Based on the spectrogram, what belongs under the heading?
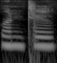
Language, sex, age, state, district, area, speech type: Tamil, female, 18-30, Tamil Nadu, Perambalur, rural, read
